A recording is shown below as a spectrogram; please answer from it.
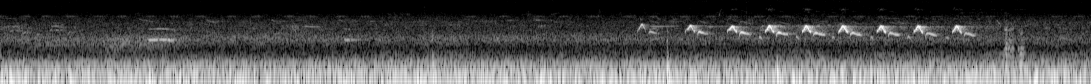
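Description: A Northern Cardinal sings about eight loud, slurred whistles, 'purdy, purdy, purdy', about two or three per second, over a steady low rumble.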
